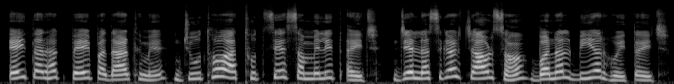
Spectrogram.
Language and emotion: Maithili, neutral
